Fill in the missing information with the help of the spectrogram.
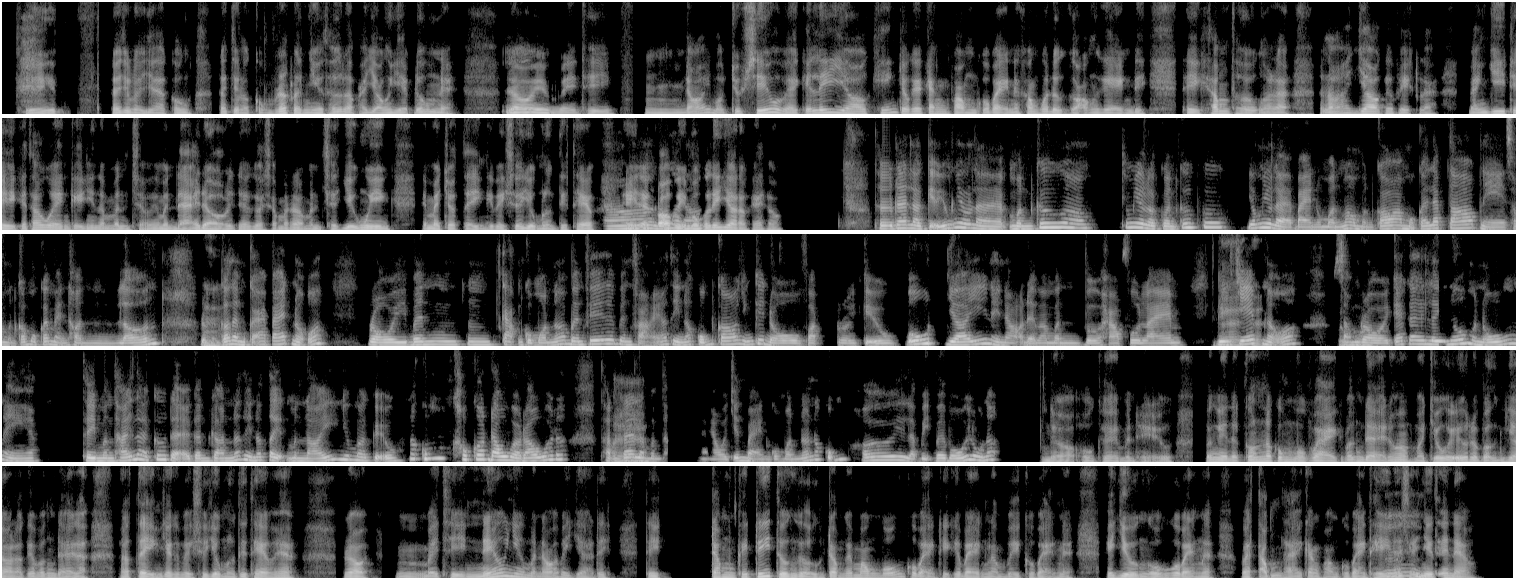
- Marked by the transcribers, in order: tapping; other background noise
- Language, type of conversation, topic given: Vietnamese, advice, Làm thế nào để duy trì thói quen dọn dẹp mỗi ngày?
